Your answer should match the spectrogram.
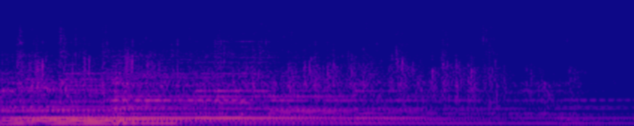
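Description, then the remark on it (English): An audience at a church service claps steadily as a crowd as a hand clap of praise after a prayer: a dense patter of many hands over sustained keyboard chords, loud at first and gradually tapering off. “Give him one more hand clap and shout of praise.”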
